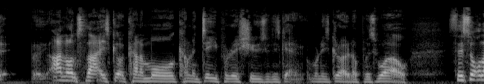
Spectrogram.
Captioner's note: stutters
